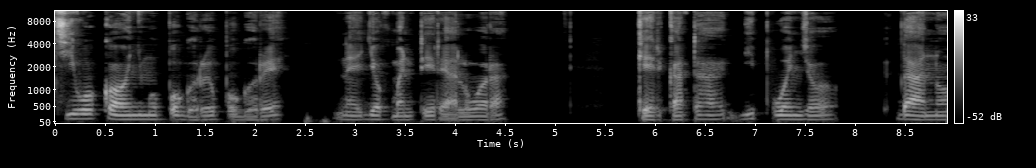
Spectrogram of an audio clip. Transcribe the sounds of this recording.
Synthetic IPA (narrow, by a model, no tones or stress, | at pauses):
t͡ʃiwɔkɔɲmopoɡoɾeopo̰ɡo̰ɾe | nɛd͡ʒɔkmantɪɾḛa̰lwɔɾa̰ | kedkataɡɪpwoɲd͡ʒɔ | d̪anɔ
